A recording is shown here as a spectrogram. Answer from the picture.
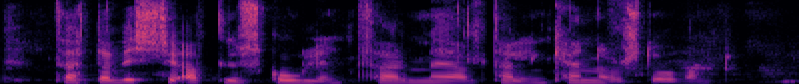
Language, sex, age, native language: Icelandic, female, 11, Icelandic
